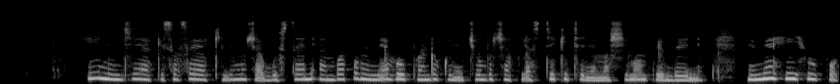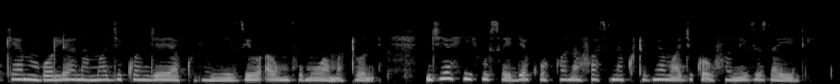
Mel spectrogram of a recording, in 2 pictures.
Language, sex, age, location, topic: Swahili, female, 25-35, Nairobi, agriculture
